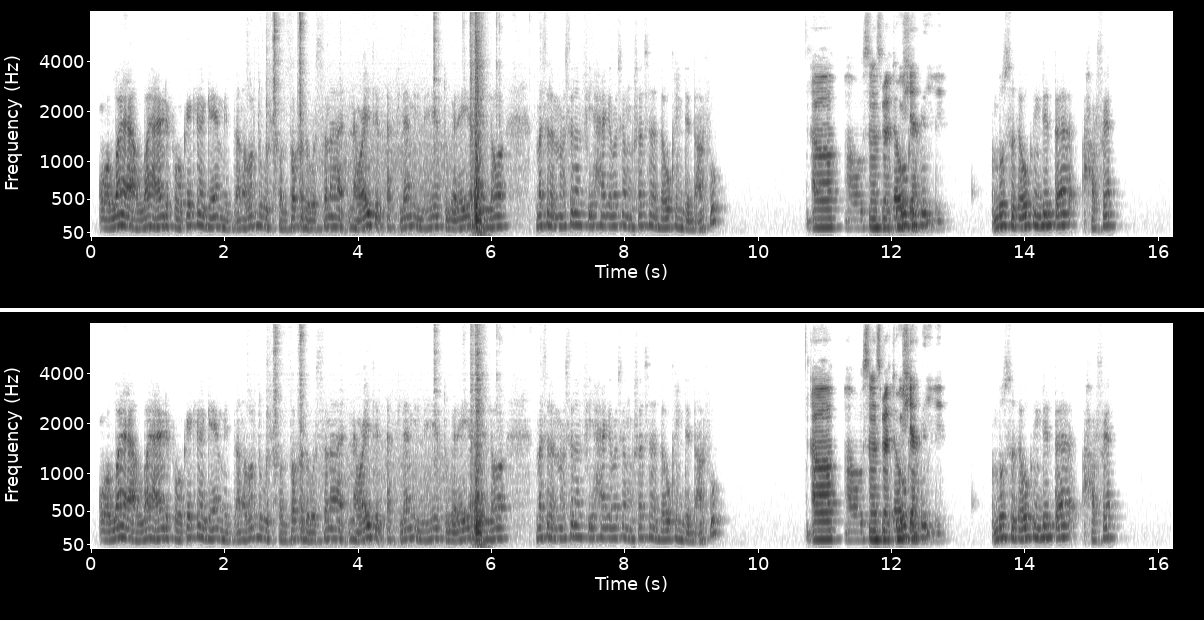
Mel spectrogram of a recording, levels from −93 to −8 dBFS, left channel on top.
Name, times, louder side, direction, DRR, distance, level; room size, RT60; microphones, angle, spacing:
voice 1, 0.1-9.4 12.0-12.6 13.5-15.3, left 1 dB, 15° left, 0.6 m, -36 dB
Slam, 2.2-8.1, left 1 dB, 60° left, 1.0 m, -39 dB
voice 2, 10.7-12.8, right 4 dB, 40° right, 0.5 m, -32 dB
5.5 x 2.8 x 2.9 m
head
